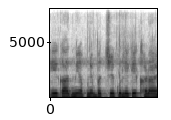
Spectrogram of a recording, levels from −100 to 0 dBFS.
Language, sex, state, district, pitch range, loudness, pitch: Hindi, female, Uttar Pradesh, Shamli, 230-240 Hz, -13 LUFS, 235 Hz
